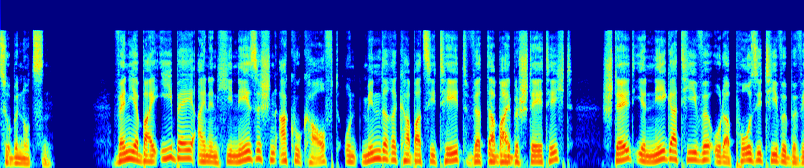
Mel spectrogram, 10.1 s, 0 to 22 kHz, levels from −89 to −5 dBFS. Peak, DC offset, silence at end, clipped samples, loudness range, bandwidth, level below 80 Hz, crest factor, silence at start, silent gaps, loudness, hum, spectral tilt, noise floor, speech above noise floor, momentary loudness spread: -2 dBFS; under 0.1%; 0 s; under 0.1%; 1 LU; 12 kHz; -44 dBFS; 18 dB; 0 s; none; -22 LUFS; none; -5 dB/octave; -79 dBFS; 58 dB; 7 LU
